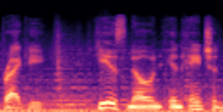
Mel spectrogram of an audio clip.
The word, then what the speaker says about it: Bragi: bragi is pronounced bragi he is known in ancient Norse sources as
